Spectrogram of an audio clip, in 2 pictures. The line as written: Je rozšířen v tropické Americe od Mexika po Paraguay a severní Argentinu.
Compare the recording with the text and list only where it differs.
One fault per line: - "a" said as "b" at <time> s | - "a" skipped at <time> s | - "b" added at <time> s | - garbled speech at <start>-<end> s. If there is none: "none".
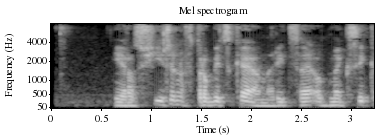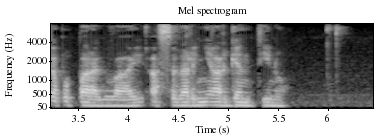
none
